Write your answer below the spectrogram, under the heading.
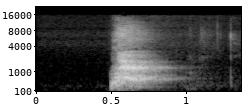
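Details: Welsh Corgi indoors, being trained by its owner to bark more quietly; barks boldly when family is close by. A single loud, sharp bark lasting about half a second, then silence.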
